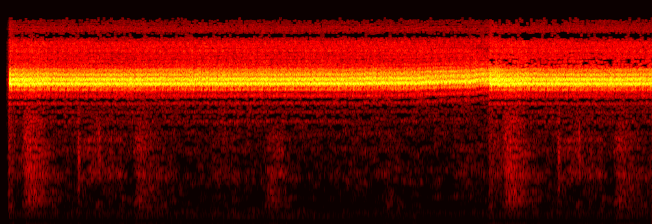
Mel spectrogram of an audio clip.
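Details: Cicada calling in close-up in the Uttarakhand hills of the Himalaya, its abdomen vibrating to make the noise: a loud, unbroken, high-pitched trilling whine held steadily throughout, briefly dipping and resuming, with faint rustling underneath.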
